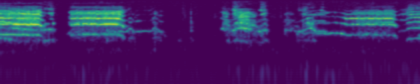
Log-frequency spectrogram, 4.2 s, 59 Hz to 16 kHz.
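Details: Peregrine falcon at the Palace of Culture and Science, Warsaw, Poland, at feeding time on 17 July 2022. Two strident wails, then quieter broken notes, then further screeching calls.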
